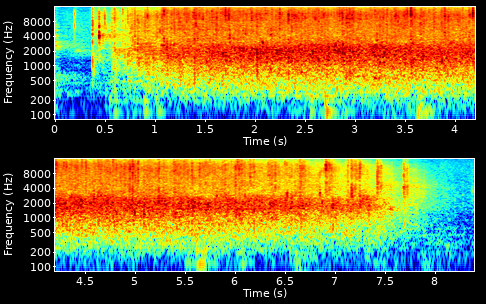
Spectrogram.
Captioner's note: applause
